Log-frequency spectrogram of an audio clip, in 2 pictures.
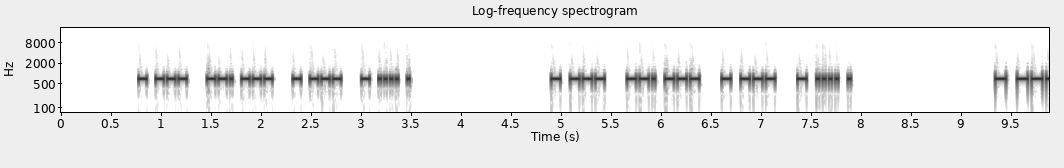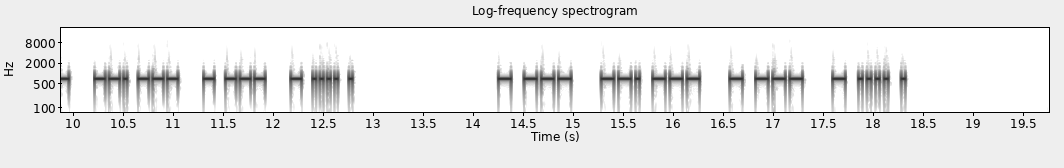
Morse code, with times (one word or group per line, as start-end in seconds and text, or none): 0.8-1.3 TO
1.5-2.1 GO
2.3-2.8 TO
3.0-3.5 THE
4.9-5.4 TO
5.7-6.4 GO
6.6-7.1 TO
7.4-7.9 THE
9.3-10.0 TO
10.2-11.1 GO
11.3-11.9 TO
12.2-12.8 THE
14.3-15.0 TO
15.3-16.3 GO
16.6-17.3 TO
17.6-18.3 THE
